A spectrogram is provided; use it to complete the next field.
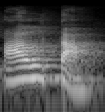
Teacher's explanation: আলতা বলার সময় দেখবা জিভটা কিন্তু তালুতে ঠেকছে না, আলতা বলার সময় লটা কিন্তু দাঁতে ঠেকছে। আলতা বলার সময় লটা দেখবে দাঁতে ঠেকছে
